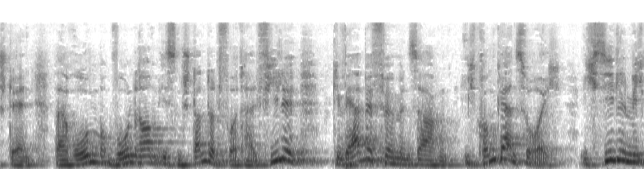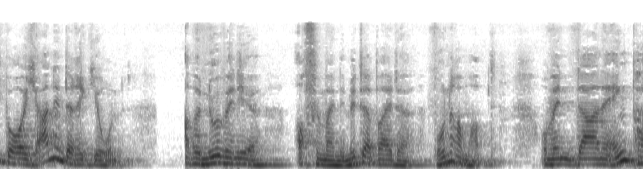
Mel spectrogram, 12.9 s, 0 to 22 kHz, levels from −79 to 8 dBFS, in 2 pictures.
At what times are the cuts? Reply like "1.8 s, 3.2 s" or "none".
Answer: none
